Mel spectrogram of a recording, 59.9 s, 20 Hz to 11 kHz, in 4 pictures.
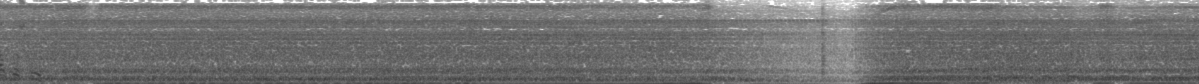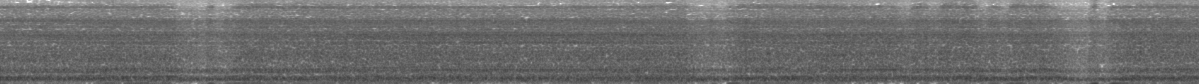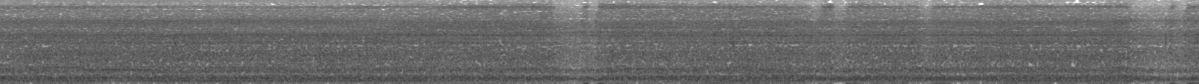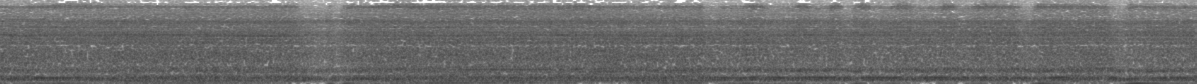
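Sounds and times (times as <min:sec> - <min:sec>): diesel engine under load: 0:00.0 - 0:59.9.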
